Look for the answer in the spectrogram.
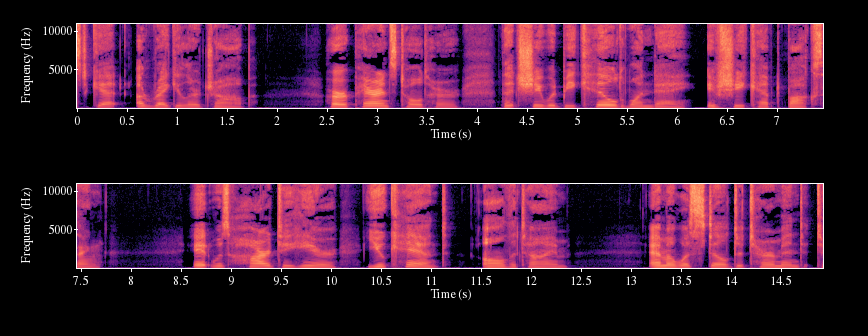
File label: A Female Boxer US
